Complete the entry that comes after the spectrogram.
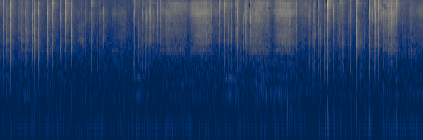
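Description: A dark plastic cosmetic bottle with a label and pump dispenser is held in both hands and tapped and scratched on its label and body with long acrylic nails. Quick, bright clicking taps come in clusters, mixed with soft, hissy scratching and crinkling swells, all very high in pitch with almost no low end.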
